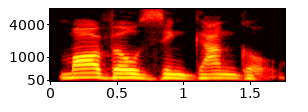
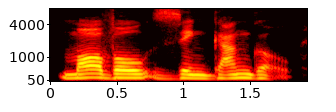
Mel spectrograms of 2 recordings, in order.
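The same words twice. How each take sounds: The two takes are said the same way.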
